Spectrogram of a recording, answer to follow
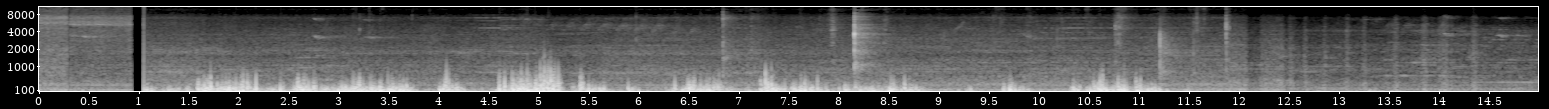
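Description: Spoon mixing rice and sambar on a plastic plate: a run of irregular dull scrapes and knocks, with a sharp click about eight seconds in, dying down near the end.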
